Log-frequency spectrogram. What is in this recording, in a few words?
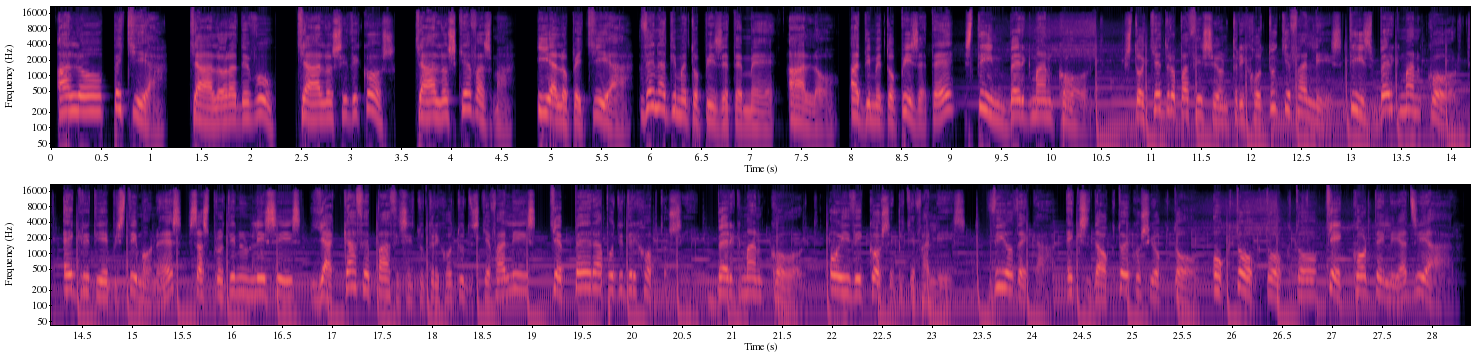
radio spots; alwpekia kentro pathisewn kialo; athens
